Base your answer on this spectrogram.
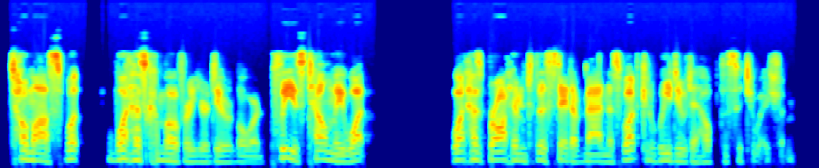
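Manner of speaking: gentle, soothing, reassuring leader-like voice. A player voices Brother Ward addressing Tomas, in a gentle, calming, reassuring voice. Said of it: "in a gentle, calming, reassuring voice of a of a leader".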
